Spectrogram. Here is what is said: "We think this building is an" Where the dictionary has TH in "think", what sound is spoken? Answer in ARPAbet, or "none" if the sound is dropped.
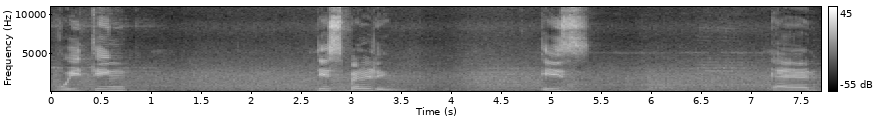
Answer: T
